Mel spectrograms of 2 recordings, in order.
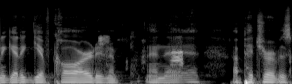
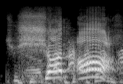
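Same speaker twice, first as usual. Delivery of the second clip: high, slow, loud yell; shouting; 10 dB louder, much slower than usual. Real, not acted. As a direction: yell it at the top of your lungs. Yelling at caller to stop.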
